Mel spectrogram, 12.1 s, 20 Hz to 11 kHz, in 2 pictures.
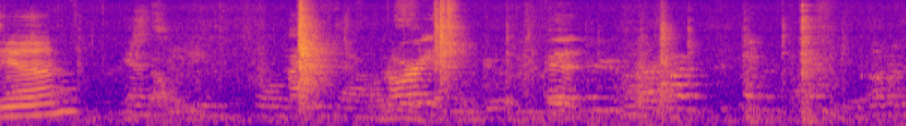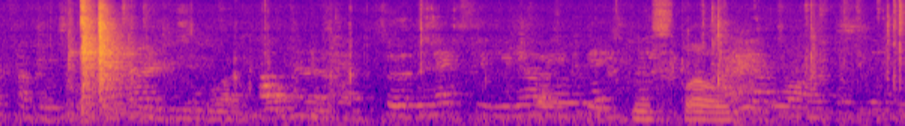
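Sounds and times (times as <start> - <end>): quiet indistinct talk: 0.4 - 12.0.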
